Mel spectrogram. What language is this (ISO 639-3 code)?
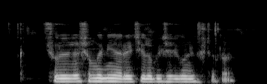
ben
